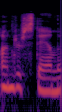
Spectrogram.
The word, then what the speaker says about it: understand: Here are some three-syllable words: industry, impressive, understand. In the first word, I stress the first syllable, the second word, the second syllable, and the third word, the third syllable.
